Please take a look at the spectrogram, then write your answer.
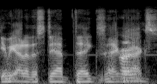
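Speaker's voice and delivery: loud, full-throated yell. Trapped in a glass tube in character, calling for help: shouting in character. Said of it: "What's all that shouting?".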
